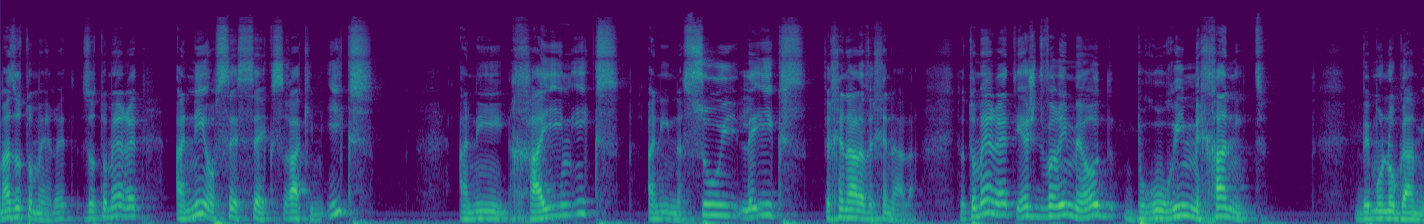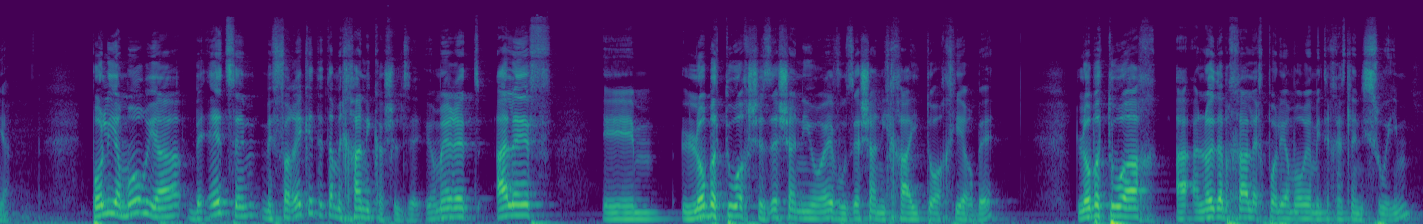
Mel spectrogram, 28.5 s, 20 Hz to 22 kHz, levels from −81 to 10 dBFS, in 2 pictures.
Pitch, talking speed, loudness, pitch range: 125 Hz, 135 wpm, -23 LUFS, 110-155 Hz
